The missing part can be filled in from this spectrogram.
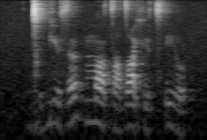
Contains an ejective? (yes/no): yes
